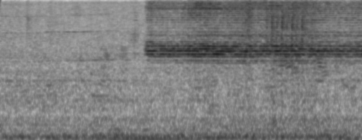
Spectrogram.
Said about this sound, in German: So, der Bus fährt jetzt gerade los von Islamabad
